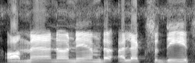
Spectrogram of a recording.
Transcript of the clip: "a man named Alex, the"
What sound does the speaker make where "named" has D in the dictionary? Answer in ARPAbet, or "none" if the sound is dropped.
D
